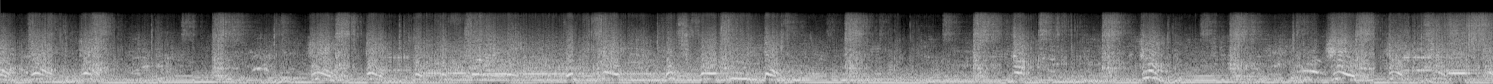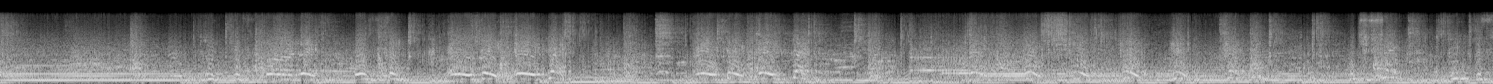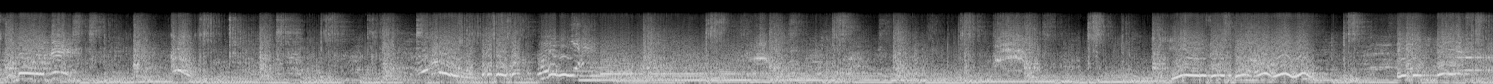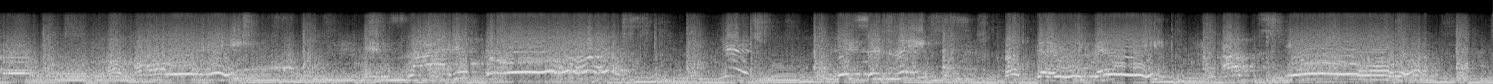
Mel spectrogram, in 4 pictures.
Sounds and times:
Music: 0:00.0 - 0:59.7.

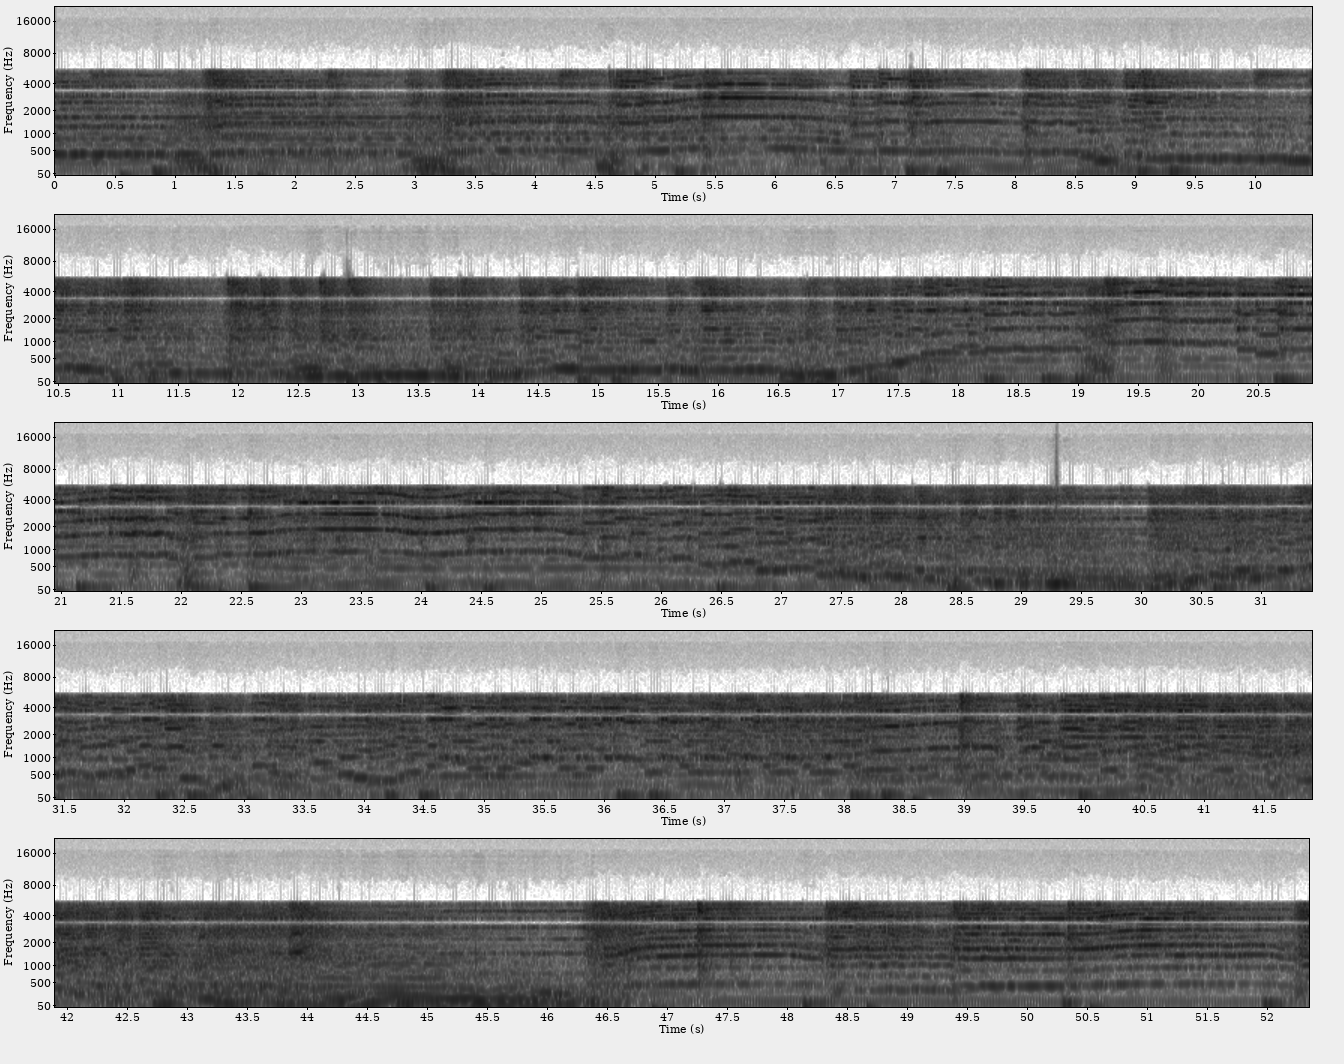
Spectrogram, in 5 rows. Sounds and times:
Electric guitar: 0:00.0 - 0:52.3.

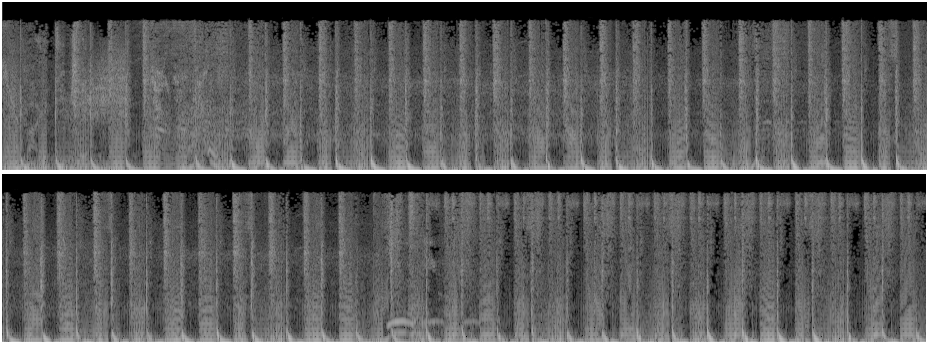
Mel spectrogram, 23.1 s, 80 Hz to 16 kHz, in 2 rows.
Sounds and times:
Techno: 0:00.0 - 0:23.1.

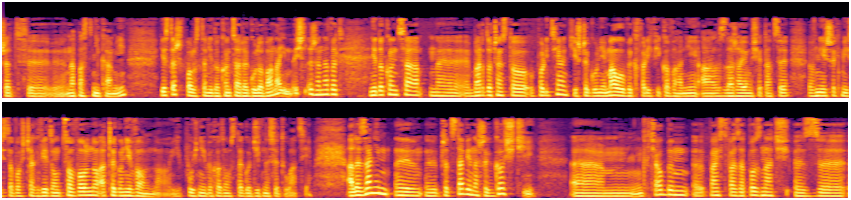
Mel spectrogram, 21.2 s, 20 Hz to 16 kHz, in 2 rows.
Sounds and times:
Speech: 0:00.0 - 0:21.1.

